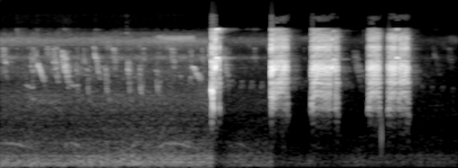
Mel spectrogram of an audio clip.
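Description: A black francolin gives a loud, harsh series of grating notes, five rasping bursts in quick succession, after a soft twittering of small birds.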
